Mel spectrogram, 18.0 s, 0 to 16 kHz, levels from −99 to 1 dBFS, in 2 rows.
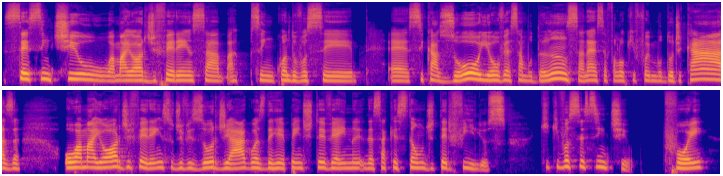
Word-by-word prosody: Você 225 -2 +5
sentiu, 210 -4 +1
a 160 - +1
maior 175 0 +3
diferença, 175 +1 -1
a 160 +1 -6 0.2
assim, 180 -5 -4
quando 175 0 -2
você, 165 -1 -3 0.4
eh, 160 -1 -2
se 160 +6 -4
casou 180 - +4
e 185 -2 +1
houve 180 +1 0
essa 185 +1 -3
mudança, 175 - 0
né, 180 +2 0
você 175 - -8
falou 170 0 -6
que 185 - -15
foi 185 - -7
mudou 165 -1 -6
de 165 - -8
casa. 200 -3 +4 0.6
Ou 200 +1 +5
a 210 - +7
maior 210 +2 +4
diferença, 205 -1 -2
o - - -12
divisor 190 +2 -1
de 185 +1 -2
águas 185 +1 +2
de 185 - -2
repente 185 +1 -4
teve, 195 -3 -1
aí, 180 0 -1
no 190 +1 -4
nessa 180 +2 -5
questão 195 -1 -3
de 170 -1 -9
ter 190 0 -2
filhos? 155 -10 -5 0.4
Que 215 - -13
que 215 +2 -11
você 235 +1 -1
sentiu? 220 -2 -5 0.4
Foi? 195 +2 +1
185 Hz, 155 wpm, -24 LUFS, 170-205 Hz, 0.6 s, a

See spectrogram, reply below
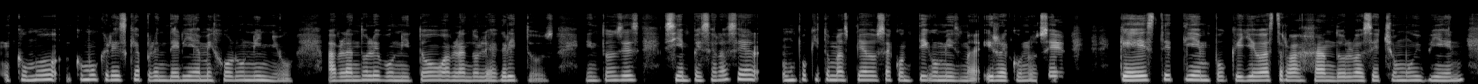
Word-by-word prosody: cómo 210 +2 0 0.2
cómo 220 0 -1
crees 205 -2 +1
que 215 - -2
aprendería 190 0 -2
mejor 190 0 -3
un 195 0 -2
niño 185 - -3 0.3
hablándole 185 +3 +1
bonito 185 0 -4
o 190 - 0
hablándole 185 -1 -2
a 180 - -4
gritos? 185 -1 -4 0.3
Entonces, 195 +2 -2 0.3
si 200 - +9
empezar 195 +1 +1
a 220 - -2
ser 225 -2 +2 0.2
un 200 0 -1
poquito 220 +1 -7
más 205 -1 0
piadosa 200 -1 +1
contigo 190 +1 -2
misma 180 -2 -2
y 190 - 0
reconocer 185 +1 +3 0.6
que 195 0 +7
este 215 +2 +2
tiempo 200 -4 0
que 180 -1 -2
llevas 185 0 +2
trabajando 180 -2 0
lo 185 +1 -1
has 185 0 +5
hecho 185 +1 -1
muy 190 0 -2
bien, 180 +2 -3
190 Hz, 155 wpm, -23 LUFS, 185-200 Hz, 0.6 s, si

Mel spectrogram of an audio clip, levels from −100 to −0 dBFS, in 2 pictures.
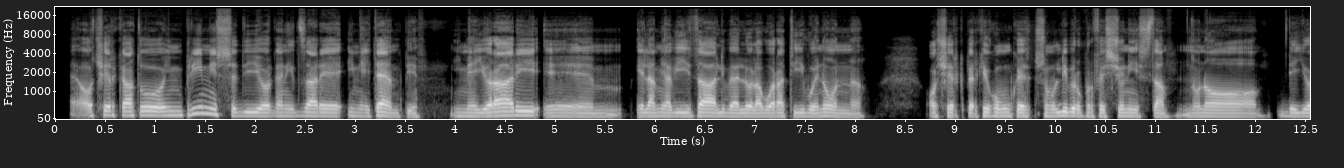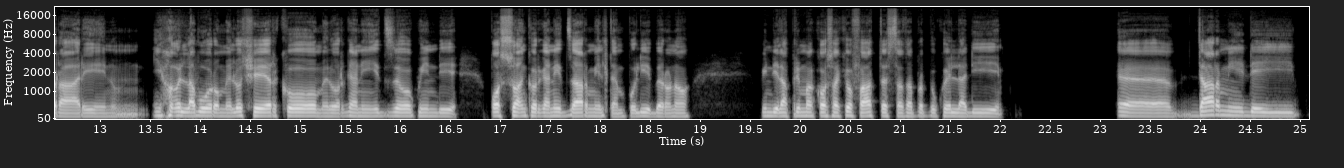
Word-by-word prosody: Eh, - - -12
ho - - -2
cercato, 150 0 +2
in 150 +1 -3
primis, 190 -2 -2
di 130 0 -1
organizzare 125 0 0
i 135 - -8
miei 120 -2 -6
tempi, 115 -5 +1 0.3
i - - -11
miei 120 -1 -2
orari, 145 +3 +5
ehm, 115 -1 -4
e 125 - -3
la 120 0 +2
mia 120 0 -1
vita 120 +1 +2
a - - +4
livello 120 -1 +1
lavorativo 115 +1 0
e - - -2
non. 115 -3 -1 0.8
Ho - - -4
cerc - - -2
perché 130 - 0
comunque 125 -2 +1
sono 125 -2 -4
un 125 - -1
libero 130 -3 +3
professionista, 120 -2 -1
non 115 -6 -6
ho 110 -1 -1
degli 120 -1 -4
orari, 110 -1 0
non 115 +10 -9
io 135 0 0
il 140 - +4
lavoro, 130 0 +4
me 120 0 -3
lo 135 +1 +3
cerco, 130 -1 +4
me 120 -1 -4
lo 115 - +1
organizzo, 125 +1 -1
quindi 120 -2 -3 0.4
posso 135 +1 +3
anche 130 +1 +1
organizzarmi 125 -1 +2
il 120 - -3
tempo 110 +1 -4
libero, 120 -2 0
no, 115 +1 -3 0.7
quindi 130 -1 -1
la 125 -1 +2
prima 130 +1 -1
cosa 125 0 +2
che 120 - -2
ho 140 - +6
fatto 125 0 +2
è - - +1
stata 120 0 -2
proprio 120 0 -5
quella 120 -1 0
di 120 -1 -2 1.2
ehm, 115 -4 +1
darmi 150 0 +1
dei 125 -2 -1
125 Hz, 165 wpm, -23 LUFS, 115-130 Hz, 1.2 s, ho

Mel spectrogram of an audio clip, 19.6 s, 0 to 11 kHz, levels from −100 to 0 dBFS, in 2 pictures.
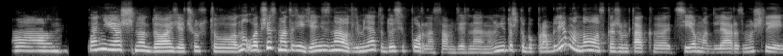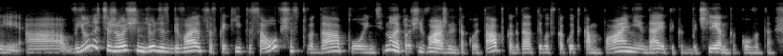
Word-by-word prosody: А, 215 -1 +1 0.5
конечно, 260 -3 +4
да, 195 0 +5
я 195 -2 +1
чувствовала 190 -2 -2
Ну 275 +3 +2
вообще, 245 +9 +6
смотри, 250 -6 +4
я 195 +1 +1
не 240 +1 +2
знаю, 240 -3 +6
для 185 +1 -3
меня 225 +7 +3
это 260 -6 -6
до 205 +2 +2
сих 215 0 -8
пор 210 -2 +1
на 150 -1 -7
самом 150 -1 -8
деле, 150 0 -6
наверно, 145 -1 -7
ну 205 - 0
не 235 - +1
то 250 +1 -1
чтобы 210 -7 -5
проблема, 190 +4 +1
но, 235 0 +3
скажем 190 -3 -4
так, 180 0 +1
э, 165 -1 -5
тема 185 0 -2
для 165 +1 -1
размышлений. 175 -1 -4
А, 155 +1 -5
в - - -15
юности 380 - -2
же 215 -2 +2
очень 235 -3 +1
люди 210 0 0
сбиваются 190 +3 0
в 170 - -19
какие-то 165 +3 -10
сообщества, 210 - -4
да, 175 +8 0
по 155 -7 -7
инте 150 0 -14
ну 260 0 0
это 200 -6 0
очень 180 +2 -7
важный 160 -6 +4
такой 145 +1 -12
этап, 225 - +2
когда 155 0 -5
ты 155 +2 -11
вот 150 -1 -8
в - - -21
какой-то 160 +1 -8
компании, 165 +6 -1
да, 150 +3 0
и 155 - -1
ты 155 - -19
как - - -21
бы 140 - -16
член 160 +1 -1
какого-то 135 0 -13
190 Hz, 200 wpm, -24 LUFS, 155-215 Hz, 0.5 s, вообще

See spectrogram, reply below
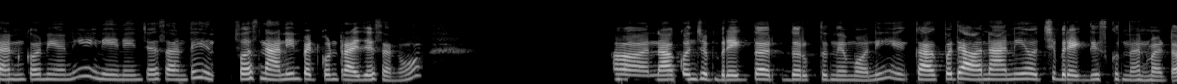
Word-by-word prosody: అనుకోని 235 +1 -4
అనీ, 285 +12 -10 0.2
నేనేం 220 -1 -6
చేశా 235 0 -2
అంటే, 295 +8 -7 0.4
ఫస్ట్ 260 +2 +1
నాని‌ని 245 +4 +3
పెట్టుకొని 230 0 -3
ట్రై 205 -2 +7
చేశాను. 205 -3 -4 2.1
ఆ! - - +2 0.4
నాకు 220 +1 +5
కొంచెం 240 +1 0
బ్రేక్ 215 0 +4
దర్ 230 -2 +4 0.2
దొరుకుతుందేమో 215 -1 -4
అని. 230 +7 -7 0.4
కాకపోతే 225 +4 +3
ఆ - - +5
నానియే 235 +2 +2
వచ్చి 245 +4 -7
బ్రేక్ 210 -3 +4
తీసుకుందనమాట. 205 -5 -6
230 Hz, 115 wpm, -23 LUFS, 215-240 Hz, 2.1 s, ట్రై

